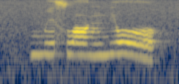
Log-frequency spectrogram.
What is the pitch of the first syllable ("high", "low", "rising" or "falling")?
high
